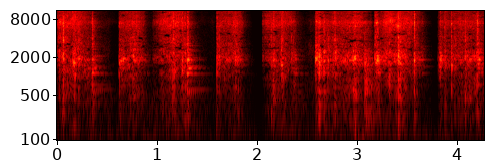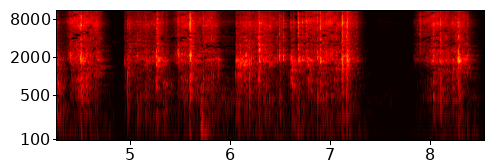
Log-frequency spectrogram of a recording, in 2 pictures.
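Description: Steel finishing trowel scraping back and forth over wet cement in quick sweeps, about a dozen strokes with a short pause near the end. This is the first polishing pass, with the blade tilted left and right to bring up a sheen on the floor.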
